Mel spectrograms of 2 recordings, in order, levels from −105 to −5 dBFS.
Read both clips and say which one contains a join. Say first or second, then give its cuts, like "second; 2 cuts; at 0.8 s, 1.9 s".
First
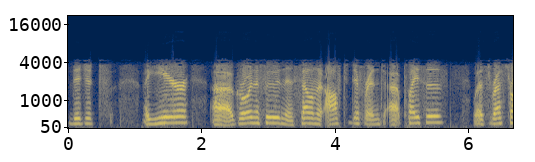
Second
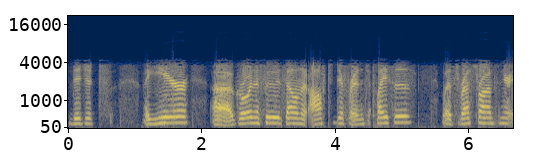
second; 2 cuts; at 3.2 s, 4.5 s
